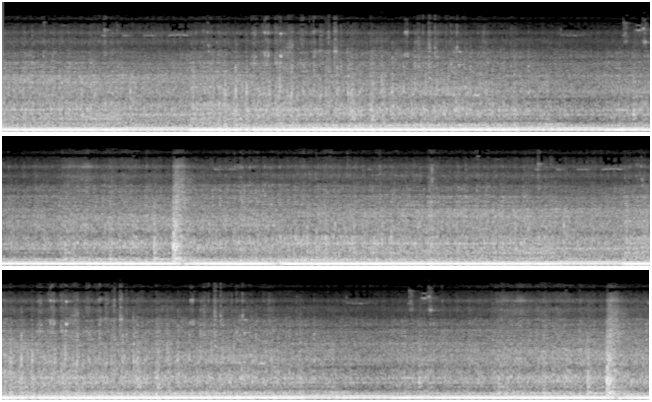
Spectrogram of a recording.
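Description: A small bulldozer engine rumbles steadily nearby, rising and falling as it works.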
